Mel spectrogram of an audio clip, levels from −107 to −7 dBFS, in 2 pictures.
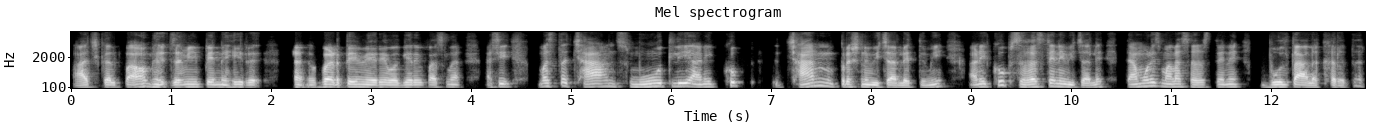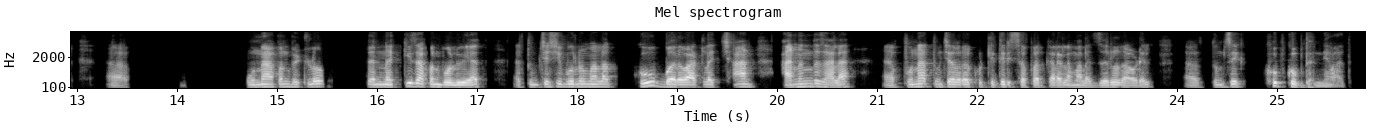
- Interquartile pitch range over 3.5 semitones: No, average, 2.8 semitones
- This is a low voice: Yes, low, 130 Hz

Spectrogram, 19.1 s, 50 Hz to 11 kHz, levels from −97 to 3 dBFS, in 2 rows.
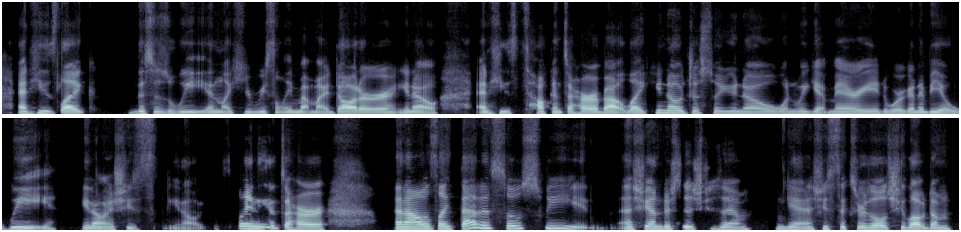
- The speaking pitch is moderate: Yes, medium, 165 Hz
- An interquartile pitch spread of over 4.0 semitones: Yes, average, 4.5 semitones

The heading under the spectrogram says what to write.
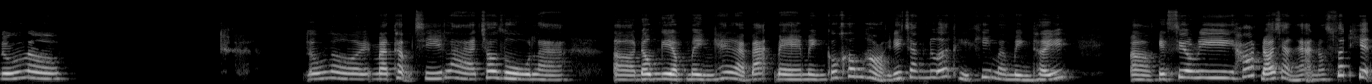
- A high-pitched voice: Yes, very high, 255 Hz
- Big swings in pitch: No, average, 4.8 semitones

